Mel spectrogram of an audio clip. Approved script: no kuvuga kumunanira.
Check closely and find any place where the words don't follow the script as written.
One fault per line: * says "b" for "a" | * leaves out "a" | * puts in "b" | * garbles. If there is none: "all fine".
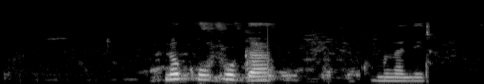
all fine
